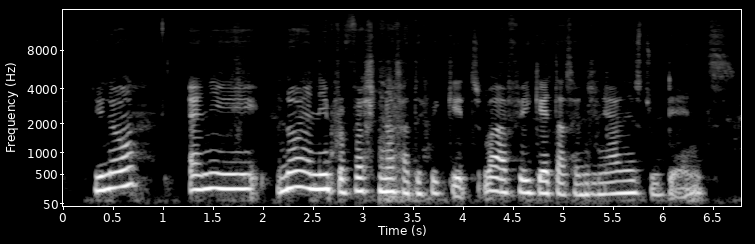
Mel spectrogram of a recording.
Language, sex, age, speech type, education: Nigerian Pidgin, female, 15-29, spontaneous, tertiary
